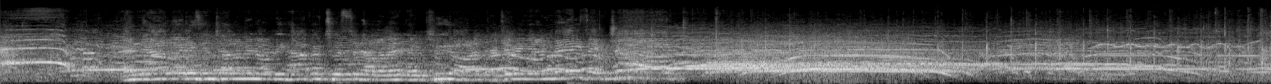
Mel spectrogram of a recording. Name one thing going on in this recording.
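A woman sings into a microphone over loudspeakers in a room that echoes.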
